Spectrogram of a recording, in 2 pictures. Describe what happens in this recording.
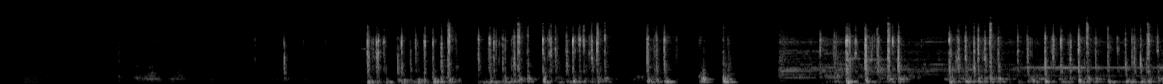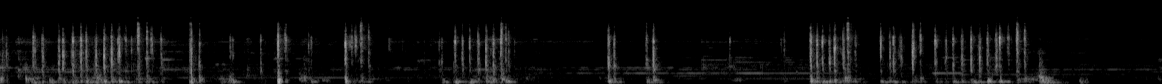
I type on keyboard, phone starts ringing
